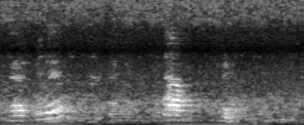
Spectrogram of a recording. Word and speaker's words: কপোতাক্ষ: কপোতাক্ষ, এটা লাস্টে কি উচ্চারিত হচ্ছে অ।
